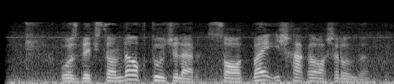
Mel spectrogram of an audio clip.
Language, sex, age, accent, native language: Uzbek, male, 18-24, Toshkent viloyati, Uzbek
